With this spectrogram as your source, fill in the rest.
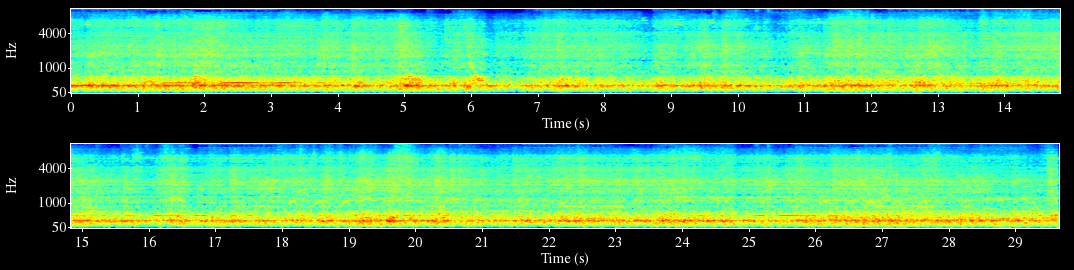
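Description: Loud video game music plays from a television speaker.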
